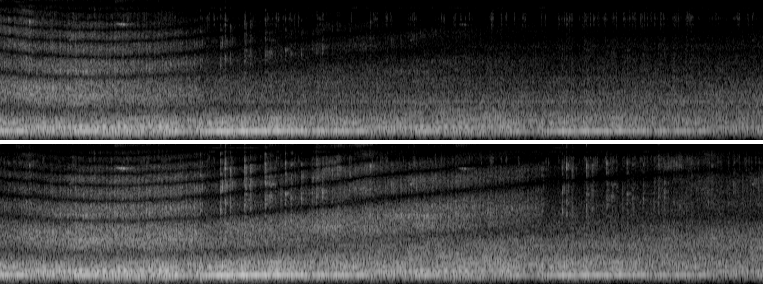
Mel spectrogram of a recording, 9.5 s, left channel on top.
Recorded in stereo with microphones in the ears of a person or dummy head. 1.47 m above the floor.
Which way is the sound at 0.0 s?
30° left (ahead or behind).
